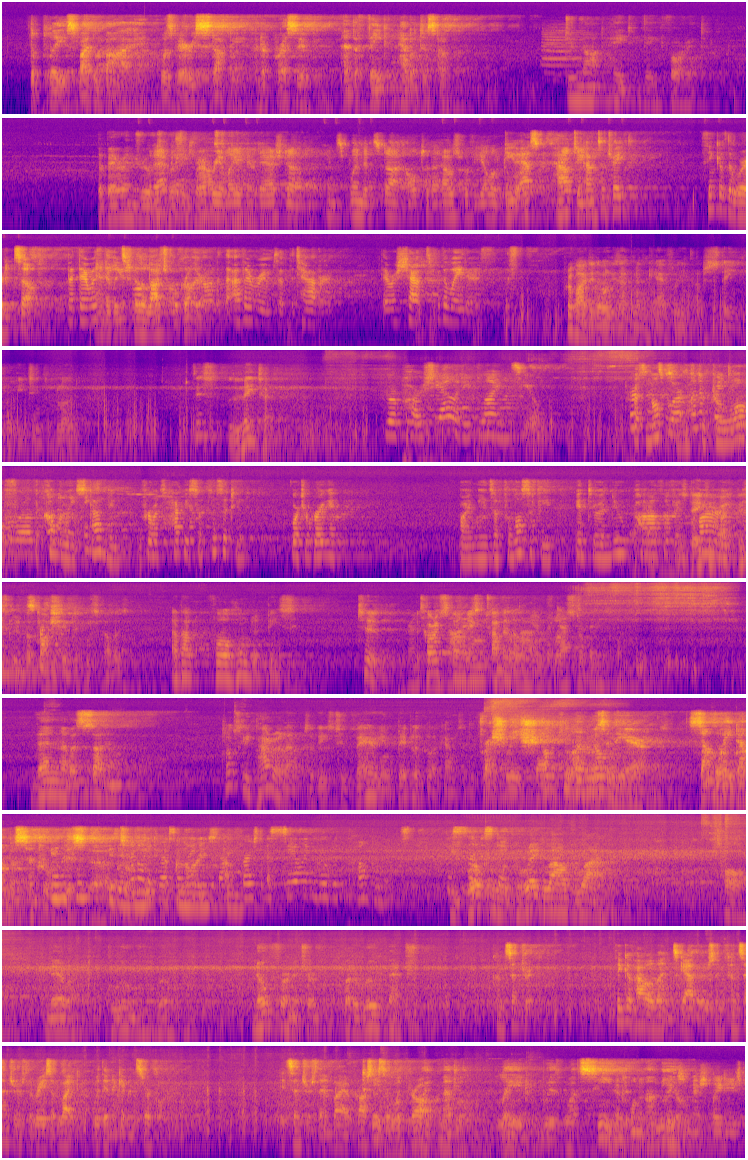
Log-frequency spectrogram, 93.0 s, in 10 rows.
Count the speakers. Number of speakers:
8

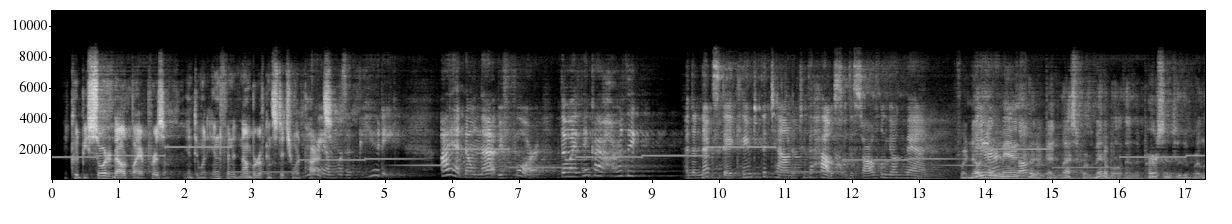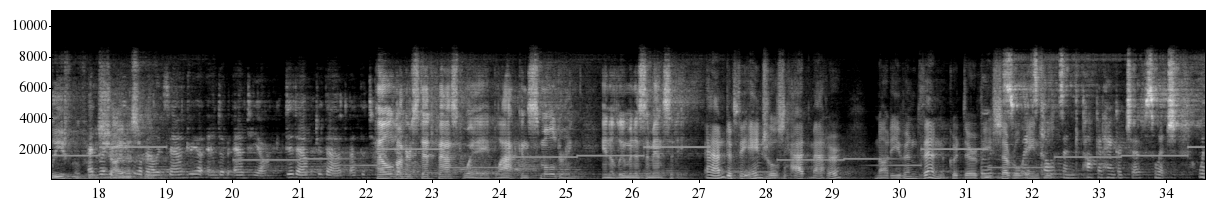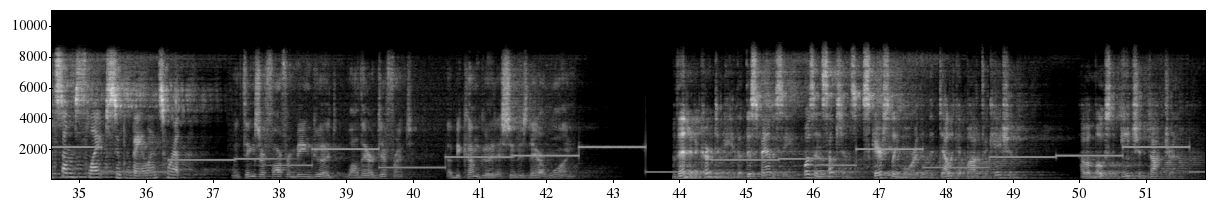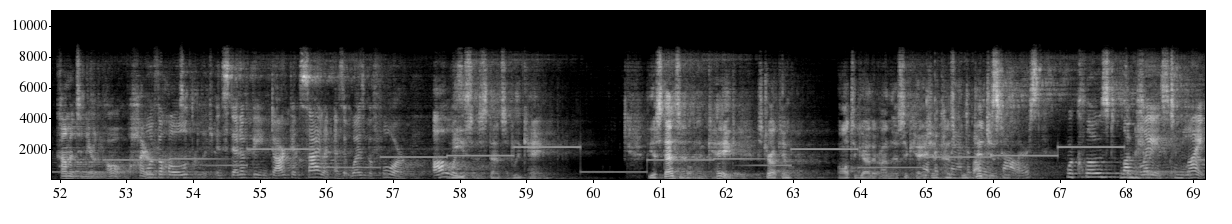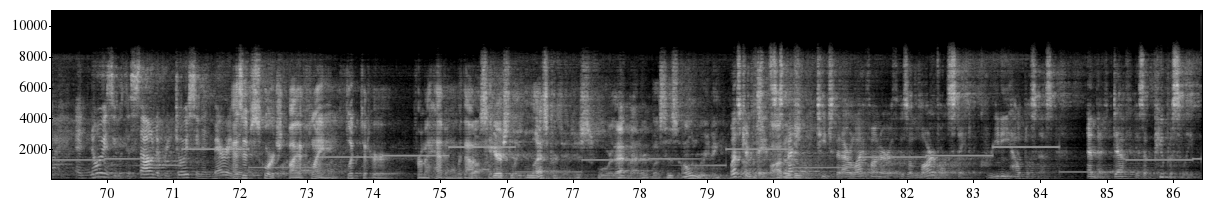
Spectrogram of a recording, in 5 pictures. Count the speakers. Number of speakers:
10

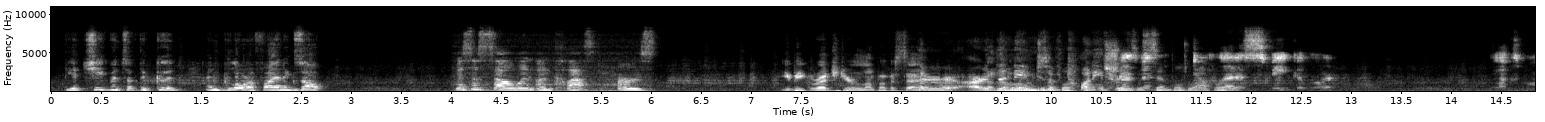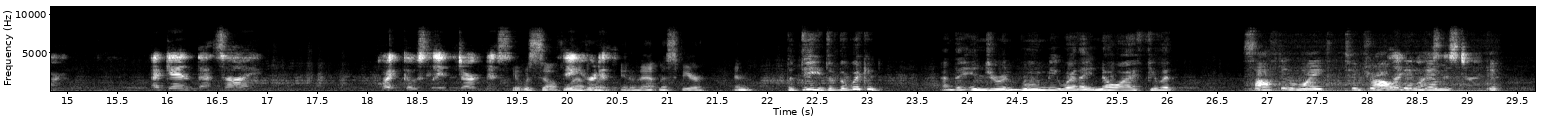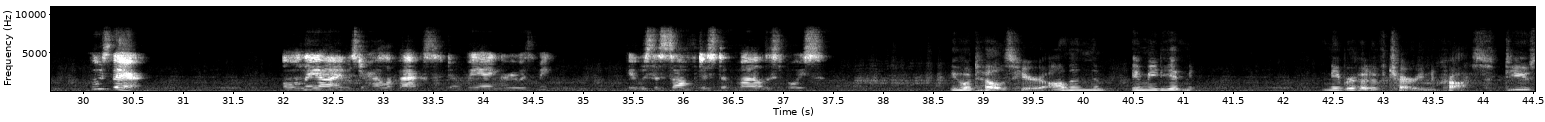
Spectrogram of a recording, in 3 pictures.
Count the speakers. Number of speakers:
6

